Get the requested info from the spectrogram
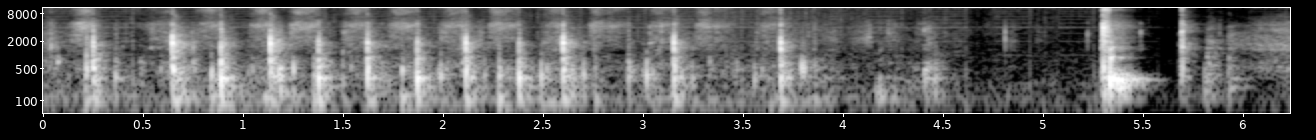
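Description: Light plastic clicks and taps, about three or four a second, as a foam Nerf Titan missile is worked off the launcher's plastic barrel and the parts are handled, then one louder knock a little after five seconds in.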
